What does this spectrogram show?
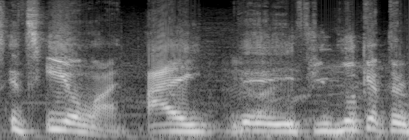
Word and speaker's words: Eolyne: Well, Eolyne, it's Eolyne. If you look at their Discord, it has it pronounced there.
